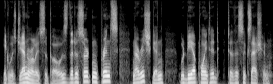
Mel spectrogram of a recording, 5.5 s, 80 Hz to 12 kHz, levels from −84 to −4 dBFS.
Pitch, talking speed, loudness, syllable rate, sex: 115 Hz, 165 wpm, -18 LUFS, 6.0 syllables/s, male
